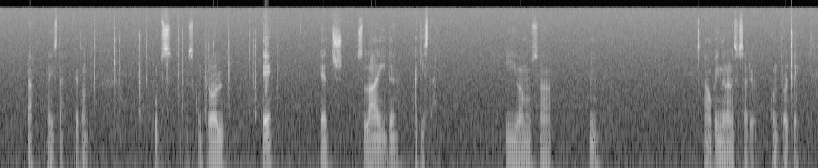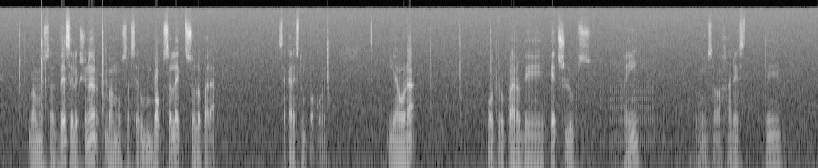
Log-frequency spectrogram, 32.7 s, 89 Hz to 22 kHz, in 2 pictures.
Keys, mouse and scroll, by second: 0.3-0.6 scroll down 1, 0.8-1.1 scroll up 1, 2.4 alt+e, 3.1 alt+Escape, 3.7 ctrl+w, 4.3 ctrl+Escape, 5.1 ctrl+e, 8.8 click, 10.5 click, 11.5-14.2 drag, 15.9 Tab, 16.9 Tab, 17.3 a, 18.6 b, 18.8 click, 20.0-22.2 drag, 23.4-25.2 shift+middle drag, 26.3 ctrl+r, 27.8 scroll up 2, 28.4 click, 31.2-32.5 drag.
